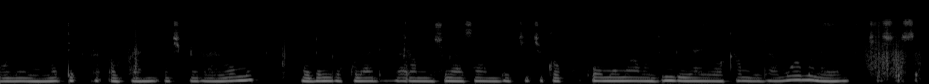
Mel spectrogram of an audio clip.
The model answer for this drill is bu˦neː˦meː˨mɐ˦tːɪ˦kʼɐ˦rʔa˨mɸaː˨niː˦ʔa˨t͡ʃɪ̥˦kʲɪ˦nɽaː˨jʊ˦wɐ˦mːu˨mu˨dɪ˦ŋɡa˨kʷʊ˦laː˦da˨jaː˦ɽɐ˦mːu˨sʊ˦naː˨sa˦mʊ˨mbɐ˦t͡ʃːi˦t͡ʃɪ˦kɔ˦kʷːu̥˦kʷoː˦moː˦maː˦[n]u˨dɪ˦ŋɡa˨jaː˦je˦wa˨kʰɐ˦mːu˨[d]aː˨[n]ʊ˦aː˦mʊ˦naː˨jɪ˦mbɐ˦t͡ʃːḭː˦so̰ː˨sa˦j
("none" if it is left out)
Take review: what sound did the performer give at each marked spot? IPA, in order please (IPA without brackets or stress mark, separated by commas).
m, d, m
